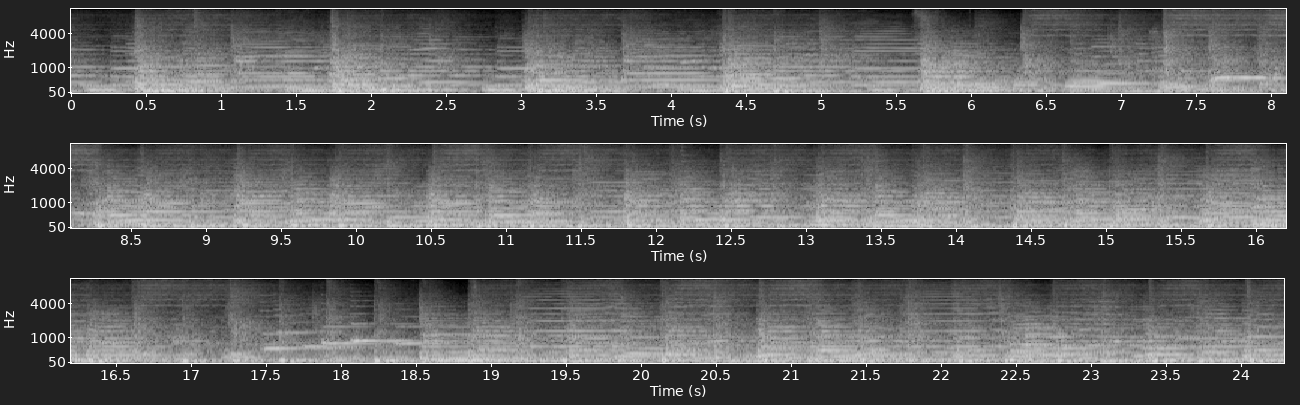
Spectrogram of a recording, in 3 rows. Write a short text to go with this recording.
Music in the upper room. Tech Note : Sony PCM-M10 internal microphones.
